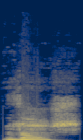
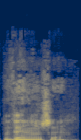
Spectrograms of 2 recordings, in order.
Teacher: Because Polish nasal vowels consist of an oral vowel followed by a nasal semivowel, they sound somewhat like nasal diphthongs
